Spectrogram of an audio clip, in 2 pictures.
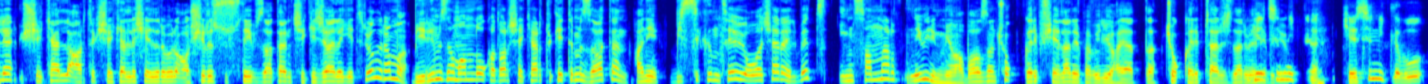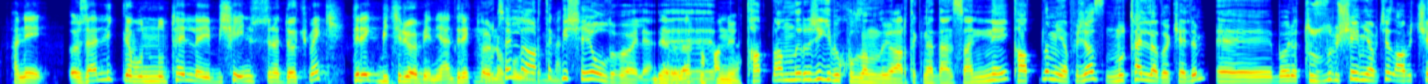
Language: Turkish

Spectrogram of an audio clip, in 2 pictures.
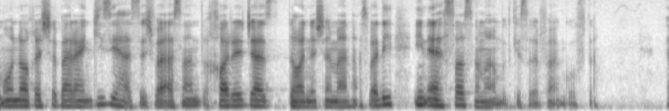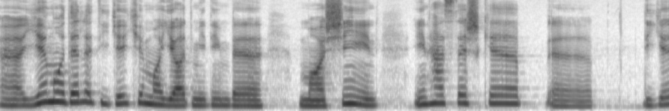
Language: Persian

